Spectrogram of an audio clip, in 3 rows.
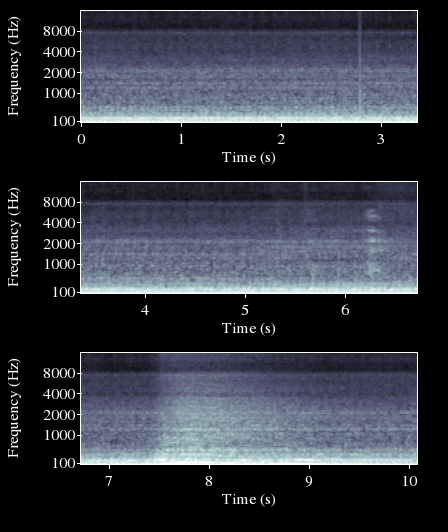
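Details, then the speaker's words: Porsche 993 just after oil change with 8 litres of oil: steady low idle, oil pressure good, then one clean rev rising and settling smoothly; normal idle and revving. "okay oil pressure is good at the minute she's idling"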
